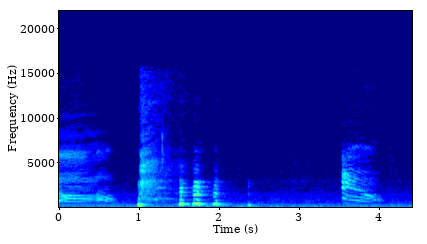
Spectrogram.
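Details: Cat indoors giving a short falling meow, then a cluster of brief chirps and clicks, and a final bright harmonic meow, over steady low hum.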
